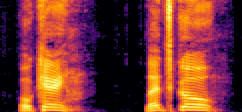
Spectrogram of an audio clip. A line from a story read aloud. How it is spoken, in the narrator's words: Prince yelled over the chorus of different engines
